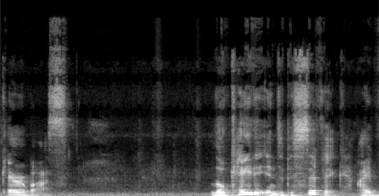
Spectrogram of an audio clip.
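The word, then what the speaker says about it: Kiribati: nation of carib carabas it's spelled k-i-r-i-b-a-t-i but pronounced caribos located in the pacific i've never heard of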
